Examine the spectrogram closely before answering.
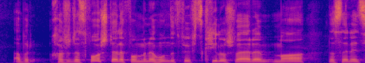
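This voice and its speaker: This man speaks at a fairly slow pace with a non-native accent. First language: not German (speaking German). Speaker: podcast co-host. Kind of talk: casual chat.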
